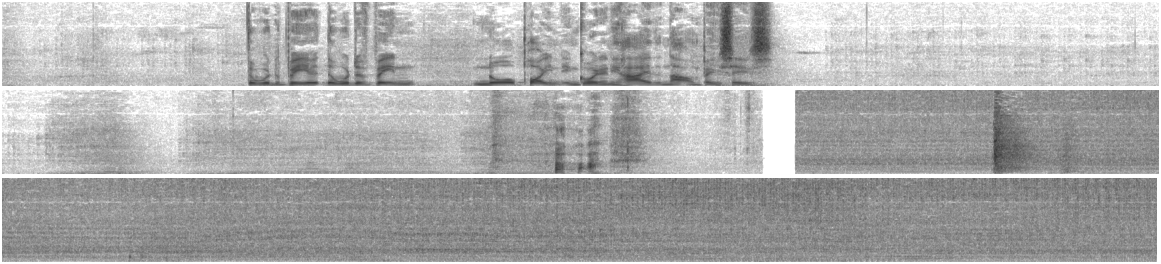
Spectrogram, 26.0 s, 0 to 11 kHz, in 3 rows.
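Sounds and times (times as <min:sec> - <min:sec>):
car engine idling: 0:14.6 - 0:26.0
sharp thump: 0:16.1 - 0:16.9.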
